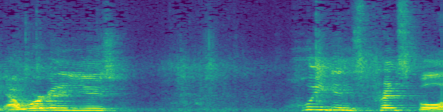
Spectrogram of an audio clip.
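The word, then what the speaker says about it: Huygens: we're going to use huan's principle I think that's Christian's correct pronunciation for his name Christian hyan to understand why we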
